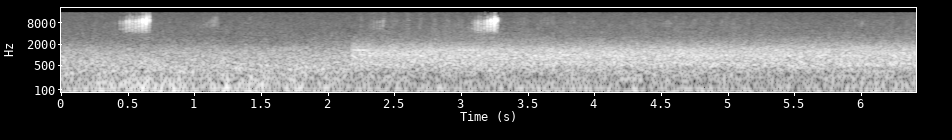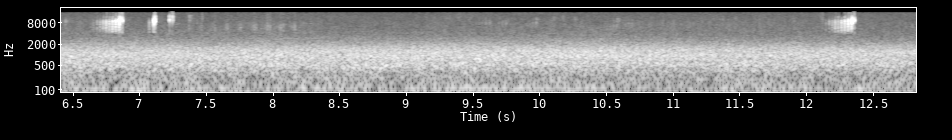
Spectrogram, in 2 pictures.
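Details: A male Stal's saddle bush-cricket (Lluciapomaresius stalii) gives its calling song, brief, high, scratchy chirps spaced several seconds apart, Sierra de Gredos, 17 July 2019.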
